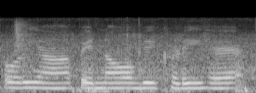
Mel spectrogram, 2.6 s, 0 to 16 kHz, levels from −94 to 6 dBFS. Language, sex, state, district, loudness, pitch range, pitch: Hindi, female, Haryana, Charkhi Dadri, -13 LUFS, 200-210 Hz, 205 Hz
